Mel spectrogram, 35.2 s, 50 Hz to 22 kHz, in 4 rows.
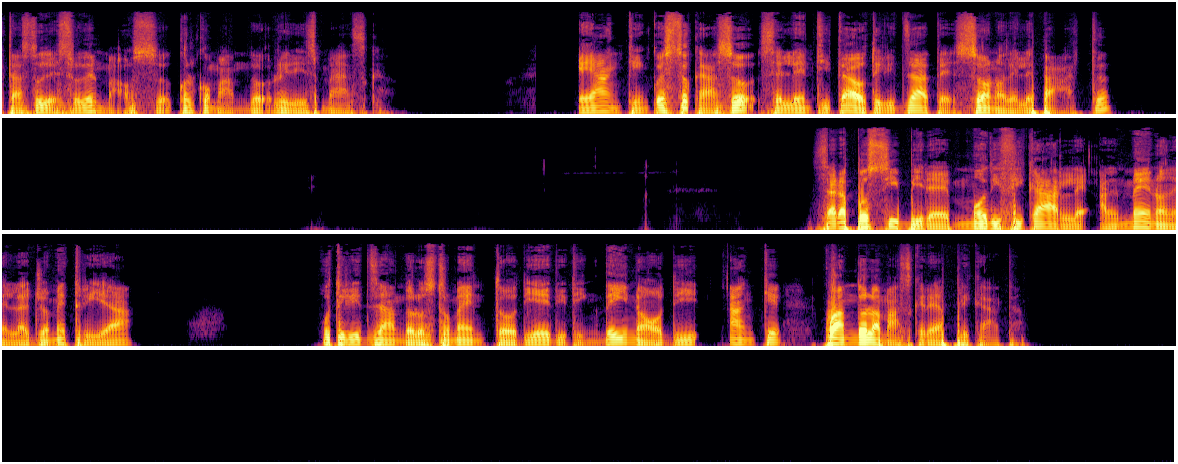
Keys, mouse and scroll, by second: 2.8 click, 4.6 click, 5.2 click, 8.9 click, 10.2 click, 11.8 shift+click, 12.6 shift+right click, 12.7 shift+click, 18.4 click, 20.0 click, 25.7 click, 26.8 shift+click, 27.4-28.8 shift+drag, 32.6-34.4 ctrl+drag.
